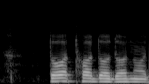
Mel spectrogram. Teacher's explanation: त थ द न जो भी होते हैं ये दांत दांत द्वारा बोले जाते हैं। ये दांत से होता है।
